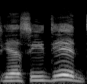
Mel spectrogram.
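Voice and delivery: ordinary talk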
